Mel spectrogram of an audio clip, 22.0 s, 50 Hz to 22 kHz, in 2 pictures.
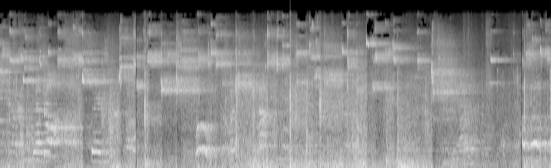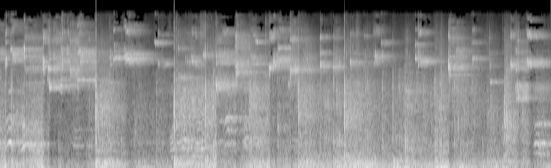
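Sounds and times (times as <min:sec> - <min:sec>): sneakers squeaking: 0:00.0 - 0:22.0
basketball bouncing on hardwood: 0:16.0 - 0:21.3.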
